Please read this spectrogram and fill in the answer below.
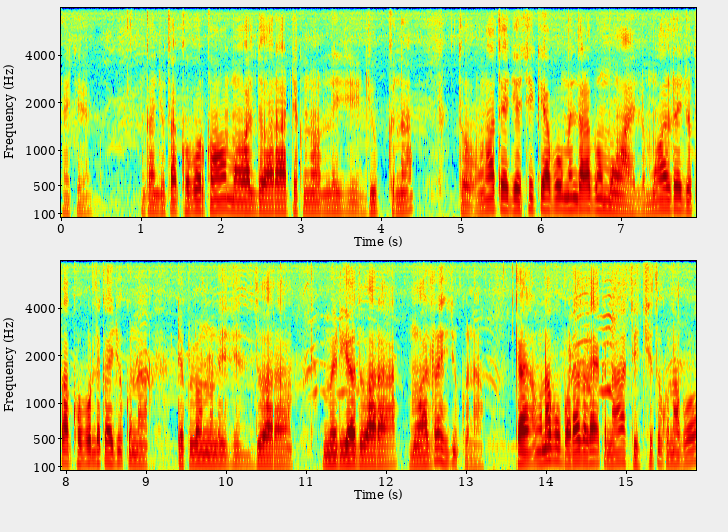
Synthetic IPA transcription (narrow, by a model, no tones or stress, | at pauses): ɛt͡ʃɛ | kãd͡ʒɔt̪aʔkʰɔbɔɾkɔ̃mɔbajld̪ɔwaɾaʈɛknɔlɔd͡ʒd͡ʒuɡ̚kana | t̪ɔɔnat̪ɛd͡ʒɛsikiabɔmɛnd̪aɽabɔmɔbajlmɔbajlɾɛd͡ʒɔt̪aʔkʰɔbɔɾlɛkaɦid͡ʒuʔkana | ʈɛklɔnd͡ʒd̪ɔaɾa | miɖijad̪ɔaɾamɔbajlɾɛɦid͡ʒuʔkana | kãɔnabɔbaɽad̪aɽajaʔkanasit͡ʃʰit̪ɔʔkanabɔ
